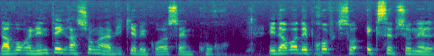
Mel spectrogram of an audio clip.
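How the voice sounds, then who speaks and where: An unremarkable speaking voice talks at a fairly quick pace with lively intonation. The recording is very clean with a silent background. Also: man. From France. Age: 30s. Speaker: student, immigrant, former soldier. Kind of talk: casual interview. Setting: Facebook live.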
